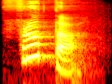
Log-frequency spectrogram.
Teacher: focus on the second letter this Trill sound is done by lightly tapping the gum Ridge behind your upper teeth with the tip of your tongue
